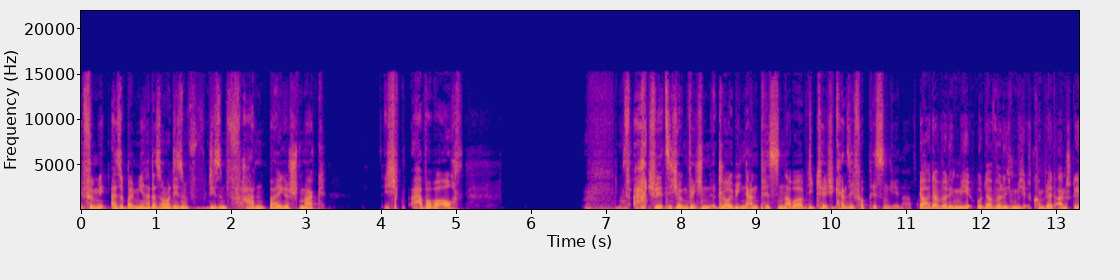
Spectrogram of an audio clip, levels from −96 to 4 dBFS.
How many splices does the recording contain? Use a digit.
2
